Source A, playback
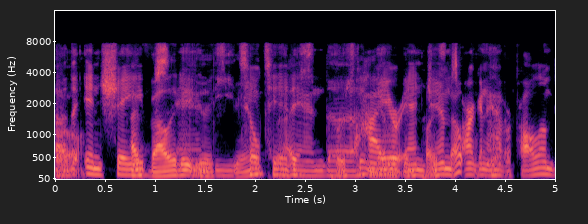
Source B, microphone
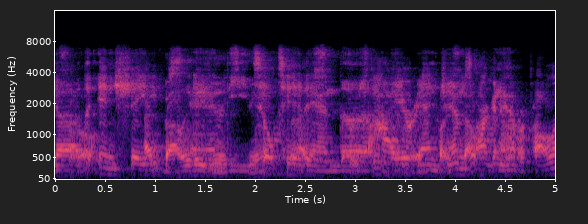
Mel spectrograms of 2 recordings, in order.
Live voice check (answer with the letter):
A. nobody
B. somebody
A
